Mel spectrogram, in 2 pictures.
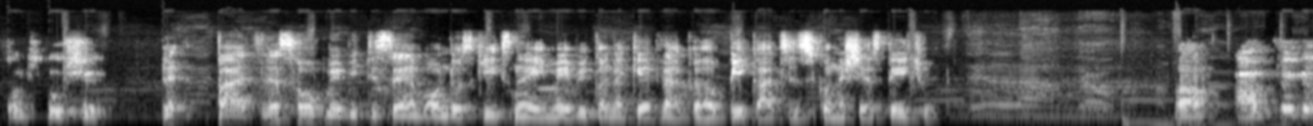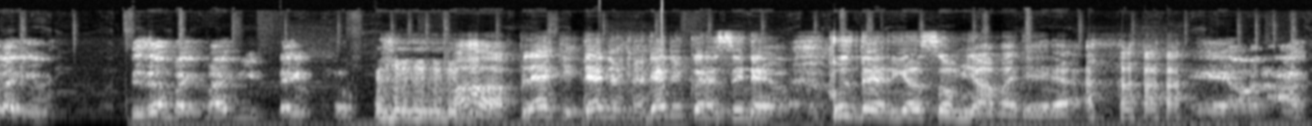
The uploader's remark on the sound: Our First VideoCall. (KZN-Limpopo).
